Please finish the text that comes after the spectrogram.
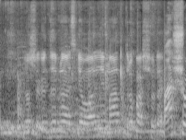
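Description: Imported fancy pigeons coo in a loud, continuous chorus close by at a pigeon sale, with people's voices mixed in.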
